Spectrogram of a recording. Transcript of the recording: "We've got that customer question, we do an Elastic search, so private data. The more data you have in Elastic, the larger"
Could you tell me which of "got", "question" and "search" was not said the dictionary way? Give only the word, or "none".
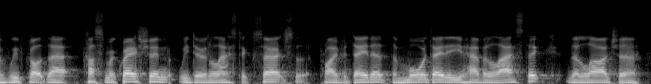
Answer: none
